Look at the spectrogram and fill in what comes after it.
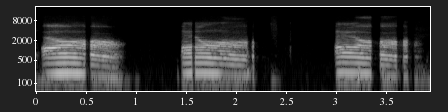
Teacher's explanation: when you're doing american r sound you need to roll your tongue you need to roll your tongue back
